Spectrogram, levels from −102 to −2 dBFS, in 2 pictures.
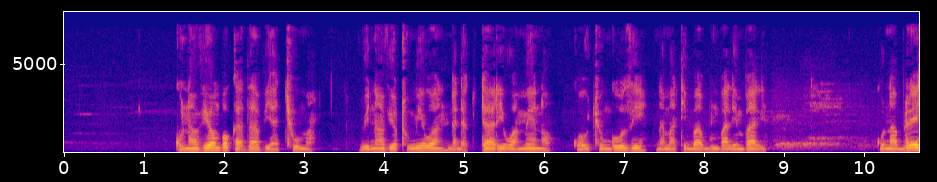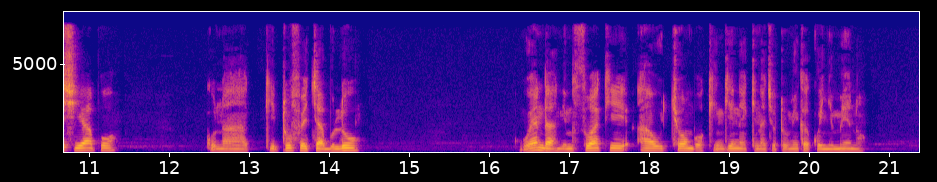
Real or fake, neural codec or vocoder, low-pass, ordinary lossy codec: real; none; 7.2 kHz; MP3, 64 kbps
